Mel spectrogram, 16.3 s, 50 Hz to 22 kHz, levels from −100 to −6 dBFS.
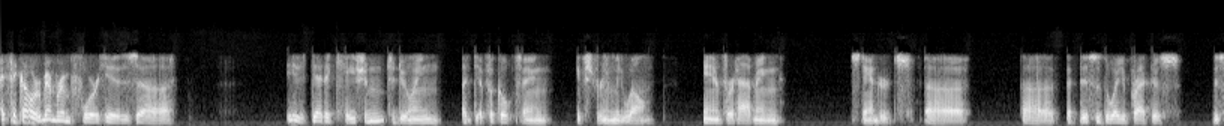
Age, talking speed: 50-69, 115 wpm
